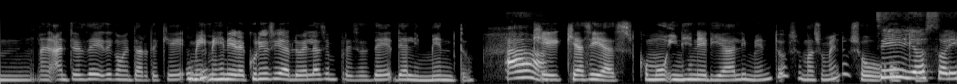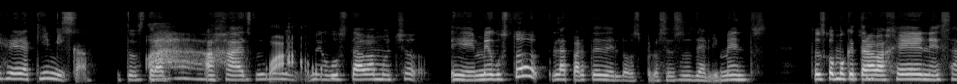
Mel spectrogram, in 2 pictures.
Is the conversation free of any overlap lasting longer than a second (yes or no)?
no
